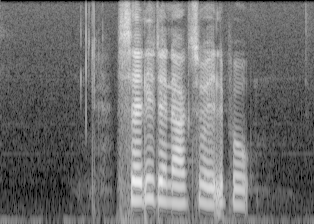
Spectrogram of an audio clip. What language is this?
Danish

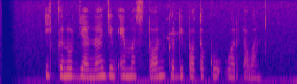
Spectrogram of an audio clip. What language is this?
Sundanese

